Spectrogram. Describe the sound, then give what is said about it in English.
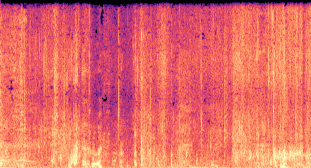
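Footsteps tiptoeing through waterlogged, partly submerged ground with a stick underfoot, in only somewhat waterproof shoes: a few soft, irregular steps across a steady noisy background. “I'll tiptoe. These are waterproof, sort of.”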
